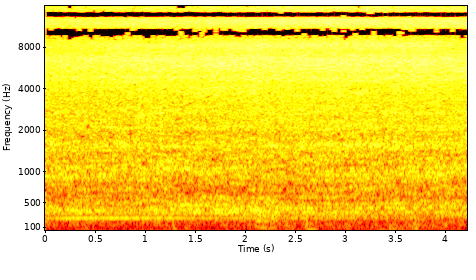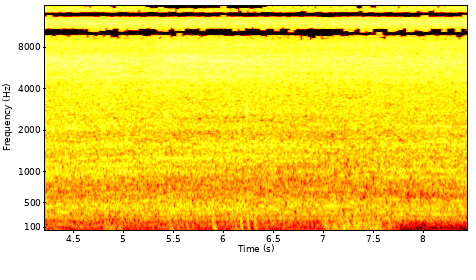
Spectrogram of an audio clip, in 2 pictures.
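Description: Handheld hair dryer running steadily, an even rush of air with a faint steady low hum, as it is blown over long hair.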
